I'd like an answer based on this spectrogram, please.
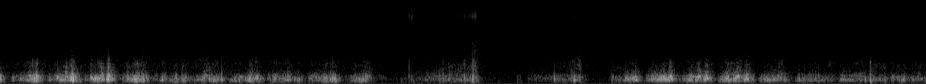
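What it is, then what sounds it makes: Cotton bedsheet being scratched. Fingertips and nails scratch and rub a floral-print cotton bedsheet lying flat, making quick, dry scratching strokes with a soft, low-mid body. The strokes come in dense bursts, break off briefly around the middle with a faint, brighter hiss, then pick up again at the same brisk pace.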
